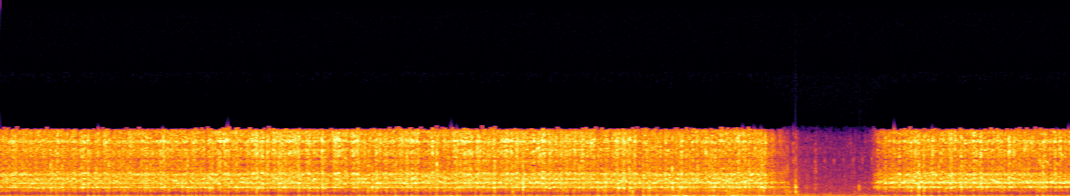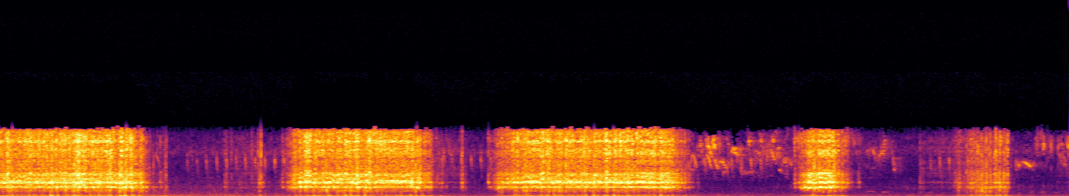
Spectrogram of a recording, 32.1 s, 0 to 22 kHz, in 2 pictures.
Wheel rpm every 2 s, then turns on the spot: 160, 170, 160, 160, 160, 130, 50, 160, 150, 10, 110, 60, 140, 20, 30, 10.
22-24 26-28 30-32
